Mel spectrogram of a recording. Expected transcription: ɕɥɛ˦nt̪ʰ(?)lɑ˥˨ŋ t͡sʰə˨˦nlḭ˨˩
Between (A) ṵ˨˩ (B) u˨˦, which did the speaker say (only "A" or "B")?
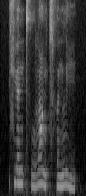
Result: B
